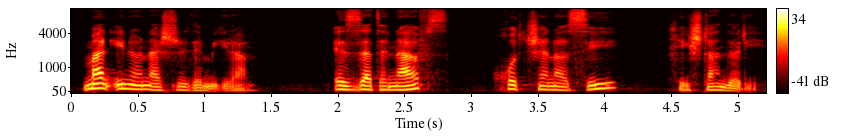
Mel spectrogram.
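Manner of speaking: low, controlled reprimand; low voice, spacing out each virtue; stern admonishing aunt. Acted. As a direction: admonish quietly from authority, pitched well down. Aunt admonishes Jade for swearing.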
